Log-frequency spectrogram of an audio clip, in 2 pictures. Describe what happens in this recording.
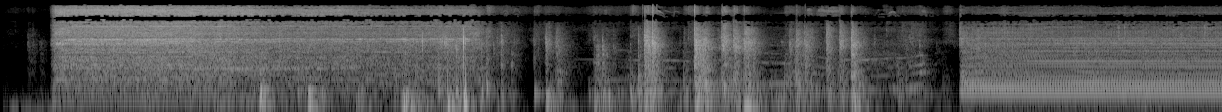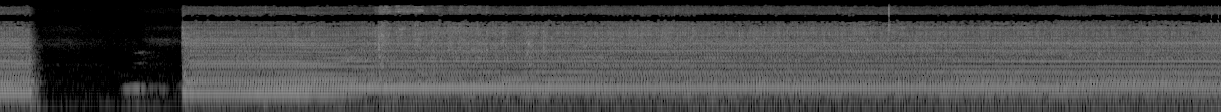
starting the coffemachine, then walking around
